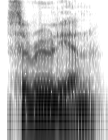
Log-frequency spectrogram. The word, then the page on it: cerulean: British English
